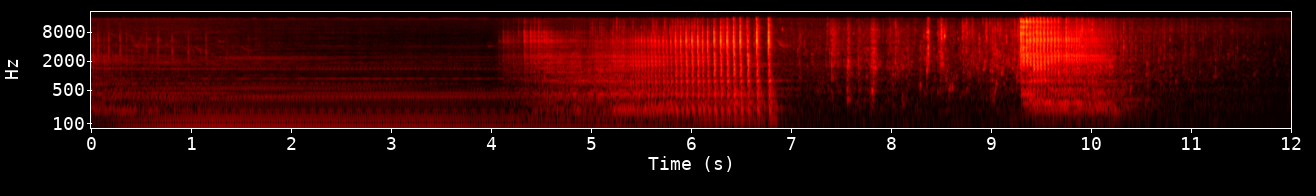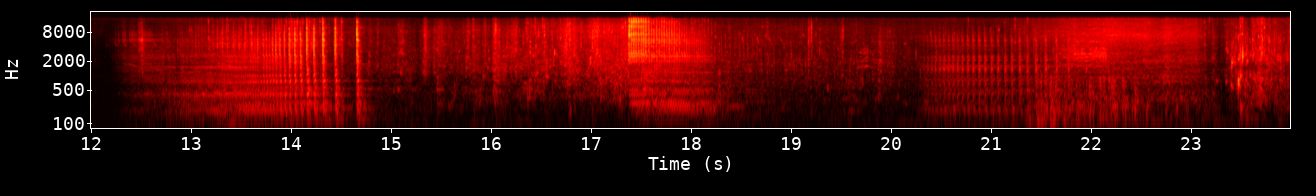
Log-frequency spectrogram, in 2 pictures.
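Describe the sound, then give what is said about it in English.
Water rushes past a boat moving forward, a noisy hiss and wash that swells and fades in several surges, with a low steady drone at the start and a brief drop to near quiet midway. “Water slipping past, a boat lunging forward, leaving.”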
